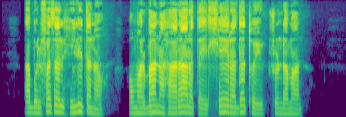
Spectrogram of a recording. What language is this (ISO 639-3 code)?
gwt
